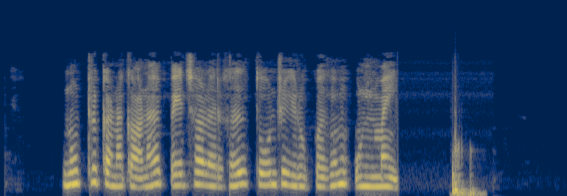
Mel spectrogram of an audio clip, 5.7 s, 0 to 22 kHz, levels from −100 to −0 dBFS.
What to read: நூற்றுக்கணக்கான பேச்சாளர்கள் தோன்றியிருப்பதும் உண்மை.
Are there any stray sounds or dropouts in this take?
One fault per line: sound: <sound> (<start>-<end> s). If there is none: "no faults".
sound: thud (4.5-4.9 s)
